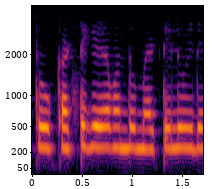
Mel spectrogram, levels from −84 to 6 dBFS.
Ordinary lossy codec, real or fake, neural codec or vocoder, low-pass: none; real; none; 3.6 kHz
